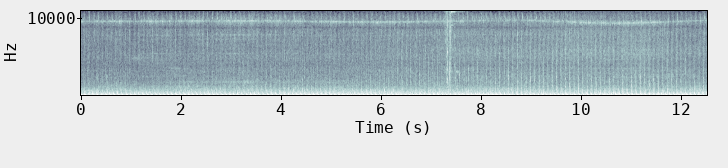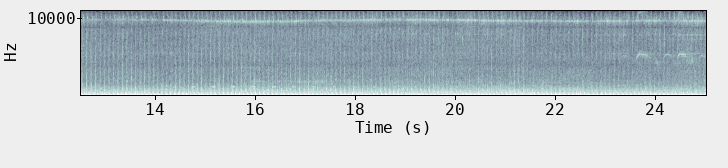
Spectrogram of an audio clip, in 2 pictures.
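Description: A helicopter in the video game Hell Let Loose drones continuously with a loud, dense rotor thrum and engine whine, steady and close for the whole stretch, with faint distant gunfire underneath.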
